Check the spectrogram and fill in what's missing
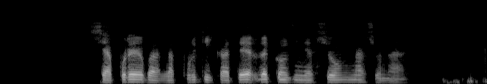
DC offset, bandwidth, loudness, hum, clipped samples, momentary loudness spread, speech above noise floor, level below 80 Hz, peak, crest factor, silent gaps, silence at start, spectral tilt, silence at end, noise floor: under 0.1%; 7.6 kHz; -30 LUFS; none; under 0.1%; 14 LU; 53 dB; -64 dBFS; -12 dBFS; 20 dB; none; 0.95 s; -6.5 dB/octave; 0.15 s; -83 dBFS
